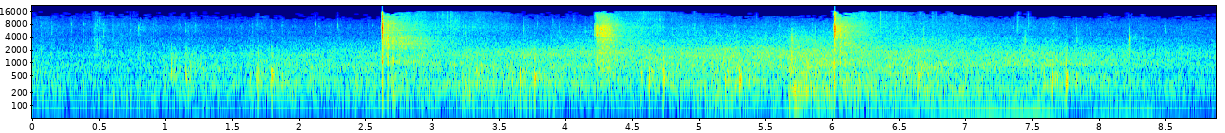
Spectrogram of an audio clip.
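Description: Fireworks going off, with a steady crackling hiss and three sharp bangs, evenly spaced a bit under two seconds apart.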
